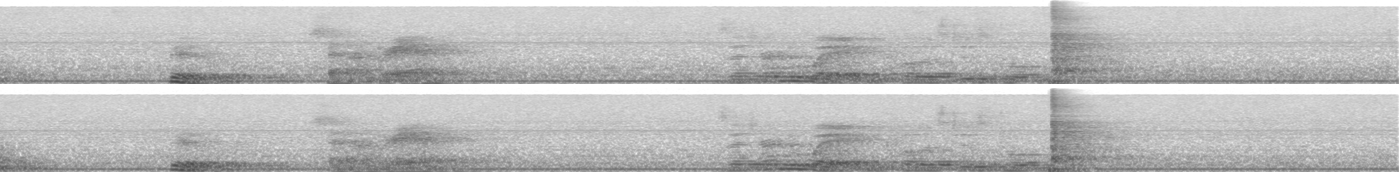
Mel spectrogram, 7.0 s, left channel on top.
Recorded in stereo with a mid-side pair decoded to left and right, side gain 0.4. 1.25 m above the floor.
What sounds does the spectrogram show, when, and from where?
0.8 s a man speaking: 70° left, 0.7 m
3.6 s a man speaking: 30° right, 0.9 m
5.2 s tearing paper: 60° right, 0.8 m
